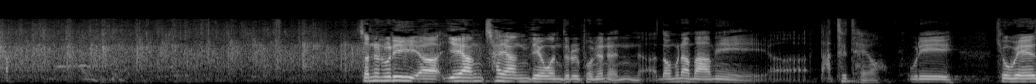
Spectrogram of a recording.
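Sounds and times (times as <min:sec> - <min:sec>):
audience applause: 0:00.0 - 0:04.8
speech: 0:03.6 - 0:10.3.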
